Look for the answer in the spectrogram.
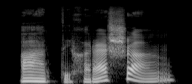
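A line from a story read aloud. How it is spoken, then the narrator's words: Languid purr. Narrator (Russian): неожиданно томно мурлыкнул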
